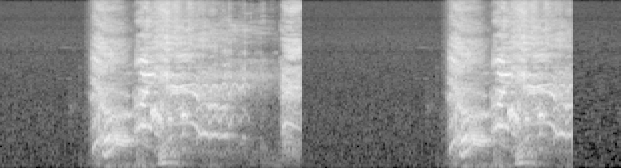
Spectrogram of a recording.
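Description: Two girls crying out "¿Qué?" in shrieks and gasps of fright and surprise as the power comes back on. The outburst comes twice, about a second in and again near the end, with dead silence around each.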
